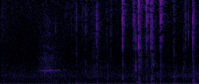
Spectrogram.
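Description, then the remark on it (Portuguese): Quick, uneven clatter of keys on a computer keyboard, a burst of typing with sharp clicks clustered in the second half, no voices. “Você vai ouvir som de teclado agora, ó, se liga.”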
